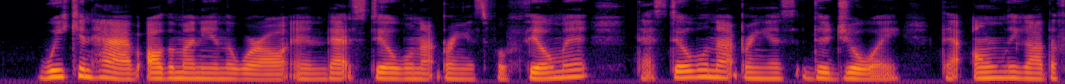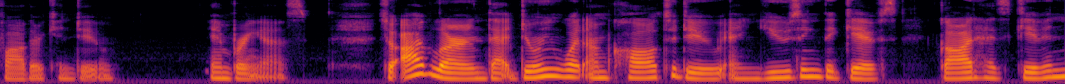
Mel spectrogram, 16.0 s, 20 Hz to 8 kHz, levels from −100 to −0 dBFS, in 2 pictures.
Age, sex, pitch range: 20-39, female, 145-195 Hz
